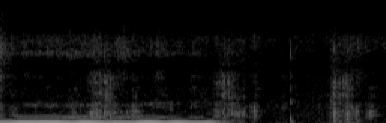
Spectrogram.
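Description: A foal nickers softly close by.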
